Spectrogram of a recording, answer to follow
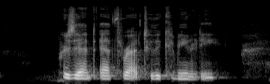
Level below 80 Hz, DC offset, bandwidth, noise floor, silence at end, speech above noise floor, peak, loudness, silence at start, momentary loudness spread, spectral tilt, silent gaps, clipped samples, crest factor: -70 dBFS; under 0.1%; 16.5 kHz; -65 dBFS; 0.55 s; 45 dB; -2 dBFS; -20 LUFS; 0.6 s; 10 LU; -2.5 dB/octave; none; under 0.1%; 18 dB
